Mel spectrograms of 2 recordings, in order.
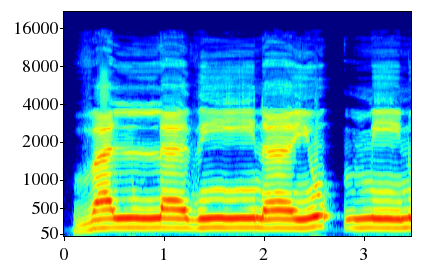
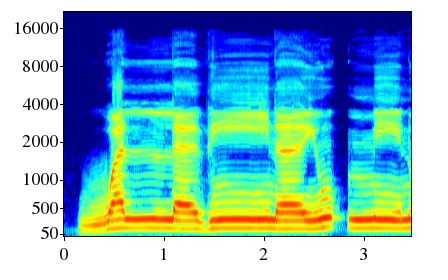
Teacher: when they start with the wa sound, it will have a hint of va sound in it.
